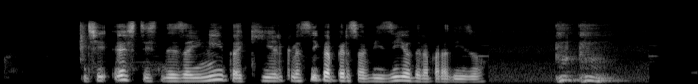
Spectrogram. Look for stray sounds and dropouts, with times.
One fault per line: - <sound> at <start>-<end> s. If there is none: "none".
- throat clearing at 5.5-6.3 s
